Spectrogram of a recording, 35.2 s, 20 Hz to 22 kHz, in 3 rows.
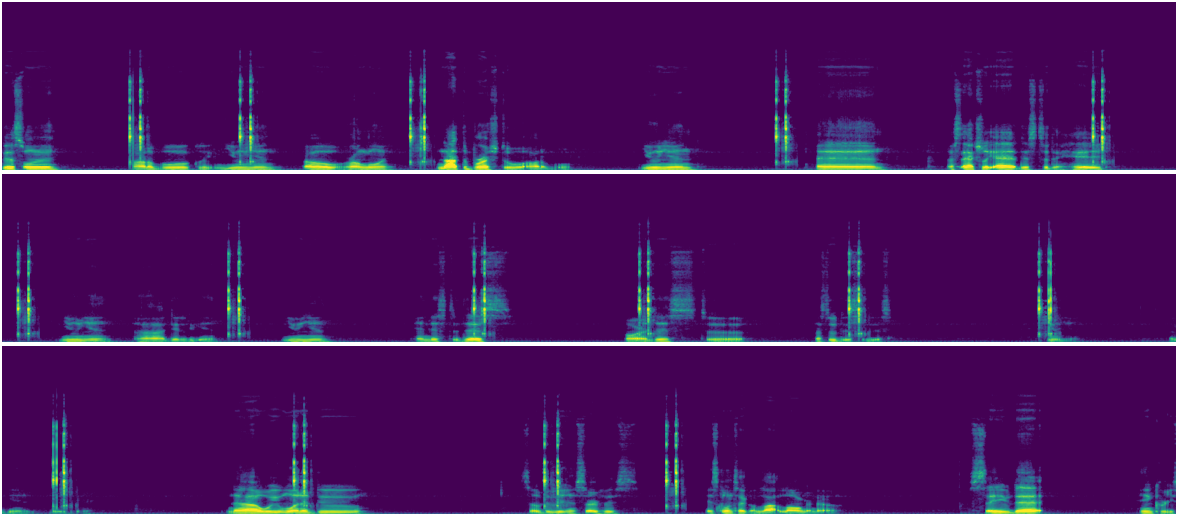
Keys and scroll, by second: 3.6 super+z, 13.2 super+z, 23.2 super+z, 33.4 super+s.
